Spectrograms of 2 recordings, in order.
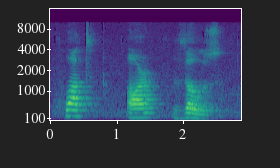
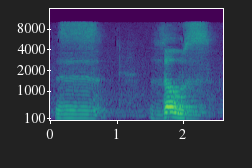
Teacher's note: la palabra those, que significa esos o aquellos, se pronuncia al final con una S vibrada, como un zumbido.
